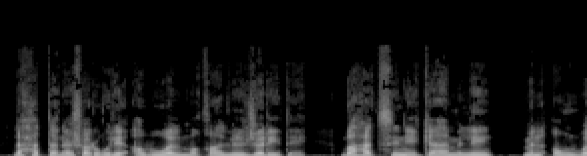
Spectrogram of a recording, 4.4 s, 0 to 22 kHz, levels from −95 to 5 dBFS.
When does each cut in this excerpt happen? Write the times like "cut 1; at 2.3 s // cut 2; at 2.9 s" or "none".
none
